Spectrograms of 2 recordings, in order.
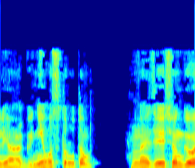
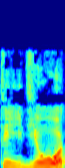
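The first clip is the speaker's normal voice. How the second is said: groaning, much higher; 6 semitones higher, 4 dB louder than usual. A narrator reads a spectator watching a boxing match on TV, groaning. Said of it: "простонала Бет".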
